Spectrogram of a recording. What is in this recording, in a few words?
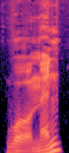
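"wo3men5", Chinese; Cours-de-Chinois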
